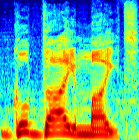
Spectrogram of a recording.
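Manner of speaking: laid-on, put-on Russian Australian accent. Trying out the deep Russian Australian accent a listener described. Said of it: "a deep Russian Australian accent".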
